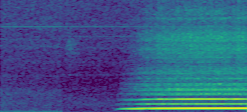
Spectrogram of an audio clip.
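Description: A single held note blown on a homemade thin-wall PVC-pipe Native American style flute, starting just over a second in with a slight upward scoop, then steady. It is a test blow to check the tone after the sliding collar over the airway was pushed down to make it less airy.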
